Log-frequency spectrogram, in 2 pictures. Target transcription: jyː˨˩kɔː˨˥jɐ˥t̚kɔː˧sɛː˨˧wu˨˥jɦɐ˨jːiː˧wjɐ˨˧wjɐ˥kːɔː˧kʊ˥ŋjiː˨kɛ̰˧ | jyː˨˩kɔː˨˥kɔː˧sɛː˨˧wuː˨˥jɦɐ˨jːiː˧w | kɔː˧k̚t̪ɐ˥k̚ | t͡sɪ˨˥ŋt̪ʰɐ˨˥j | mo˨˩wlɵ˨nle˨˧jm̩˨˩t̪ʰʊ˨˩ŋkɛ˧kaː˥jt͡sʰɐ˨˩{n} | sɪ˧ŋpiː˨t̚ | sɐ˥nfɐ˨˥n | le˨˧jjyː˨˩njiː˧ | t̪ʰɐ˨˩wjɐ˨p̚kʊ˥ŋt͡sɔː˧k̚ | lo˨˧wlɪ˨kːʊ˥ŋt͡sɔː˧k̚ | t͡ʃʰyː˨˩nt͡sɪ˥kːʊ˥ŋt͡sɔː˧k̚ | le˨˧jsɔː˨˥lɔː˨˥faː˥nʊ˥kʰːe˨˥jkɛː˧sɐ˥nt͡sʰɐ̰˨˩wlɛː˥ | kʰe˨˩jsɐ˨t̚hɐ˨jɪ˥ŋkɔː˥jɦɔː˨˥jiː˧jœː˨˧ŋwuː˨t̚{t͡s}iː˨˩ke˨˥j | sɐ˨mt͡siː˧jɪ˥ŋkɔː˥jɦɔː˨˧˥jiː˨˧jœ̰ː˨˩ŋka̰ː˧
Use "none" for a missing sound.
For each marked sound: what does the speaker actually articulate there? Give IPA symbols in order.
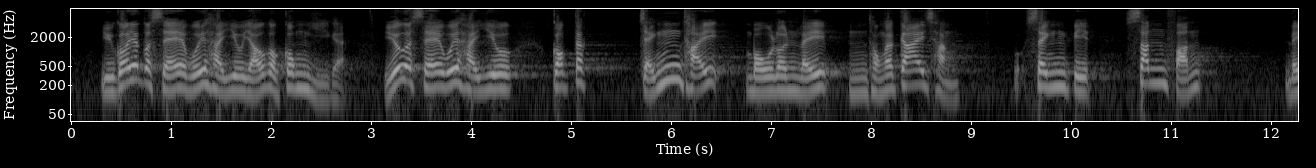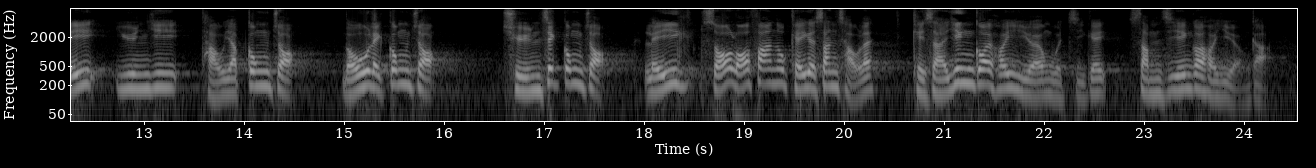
ŋ, t͡s

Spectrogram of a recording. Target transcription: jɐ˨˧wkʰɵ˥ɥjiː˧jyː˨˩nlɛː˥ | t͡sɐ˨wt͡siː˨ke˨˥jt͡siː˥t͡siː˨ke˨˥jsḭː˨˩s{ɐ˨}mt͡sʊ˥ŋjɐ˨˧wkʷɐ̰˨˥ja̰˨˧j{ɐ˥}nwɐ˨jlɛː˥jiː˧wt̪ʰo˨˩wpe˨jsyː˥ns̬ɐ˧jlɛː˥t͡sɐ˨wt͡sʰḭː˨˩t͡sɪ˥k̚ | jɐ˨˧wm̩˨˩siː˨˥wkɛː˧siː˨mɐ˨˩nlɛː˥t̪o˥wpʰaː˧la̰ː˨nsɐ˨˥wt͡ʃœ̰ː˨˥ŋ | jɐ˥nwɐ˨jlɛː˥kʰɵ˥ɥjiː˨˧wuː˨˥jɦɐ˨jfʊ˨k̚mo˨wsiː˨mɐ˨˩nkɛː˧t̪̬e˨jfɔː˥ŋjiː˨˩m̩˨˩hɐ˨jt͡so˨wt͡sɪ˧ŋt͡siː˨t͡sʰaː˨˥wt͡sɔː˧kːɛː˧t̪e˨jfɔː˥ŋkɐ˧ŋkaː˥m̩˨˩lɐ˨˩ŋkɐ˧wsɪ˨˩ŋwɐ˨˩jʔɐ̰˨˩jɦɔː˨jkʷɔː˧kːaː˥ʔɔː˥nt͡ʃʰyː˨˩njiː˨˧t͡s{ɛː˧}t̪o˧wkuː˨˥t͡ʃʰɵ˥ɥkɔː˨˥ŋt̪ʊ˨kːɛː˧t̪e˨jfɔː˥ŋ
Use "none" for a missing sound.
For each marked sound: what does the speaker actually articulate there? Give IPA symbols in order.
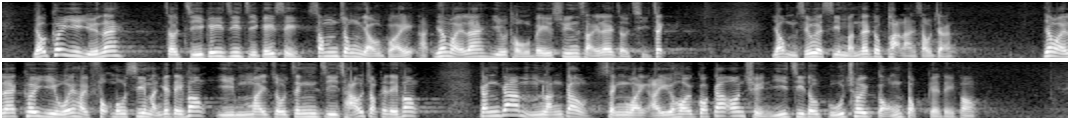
ɐ˥, ɐ˥, iː˧

